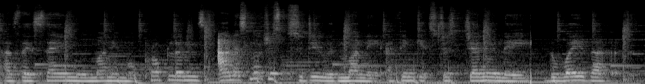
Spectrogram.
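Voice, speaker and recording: A woman talking to camera as a self-improvement vlogger, encouraging and casual, her voice nasal and groggy from a cold. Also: deep voice. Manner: earnest, encouraging, casual with restarts. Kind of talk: motivational talk to camera. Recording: roomy echo with music behind. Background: background music.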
